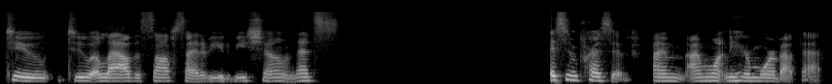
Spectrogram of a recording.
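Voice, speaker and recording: A woman co-host with a lowish voice asks her guest gentle questions. She rephrases her words with care and speaks in a supportive way. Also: fairly even intonation, a little slow, creaky. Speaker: interview co-host. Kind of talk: interview conversation.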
